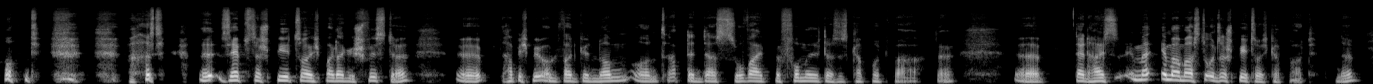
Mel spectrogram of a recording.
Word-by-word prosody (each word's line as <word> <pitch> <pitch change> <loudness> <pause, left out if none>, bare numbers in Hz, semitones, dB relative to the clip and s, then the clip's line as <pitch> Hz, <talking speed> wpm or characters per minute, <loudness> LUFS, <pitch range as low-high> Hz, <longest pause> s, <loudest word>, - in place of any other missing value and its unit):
Und - - -1 0.8
was, - - +2 0.3
äh, 405 - +8
selbst 190 +1 +3
das 165 - +2
Spielzeug 175 -5 +3
meiner 155 -2 +4
Geschwister, 165 +5 -1 0.4
äh, 140 -5 +1 0.2
habe 150 - -2
ich - - -5
mir 185 - +3
irgendwann 150 -4 0
genommen 150 +5 0
und 145 0 -3
habe 170 - -9
dann 145 -4 -1
das 140 -2 -1
so 145 +1 -1
weit 145 -3 +1
befummelt, 150 0 -1
dass 125 -4 -2
es 120 - -9
kaputt 130 0 -9
war, - - -9
ne? - - -8 0.6
Äh, - - 0 0.3
dann 155 -4 +3
heißt 155 - +2
es: 375 - -15
„Immer 220 +3 +4
immer 220 -4 +7
machst 180 +1 +3
du - - +4
unser 170 -2 +1
Spielzeug 140 -8 -1
kaputt.“ - - -12
Ne? 160 +7 -5
155 Hz, 165 wpm, -21 LUFS, 140-175 Hz, 0.8 s, äh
